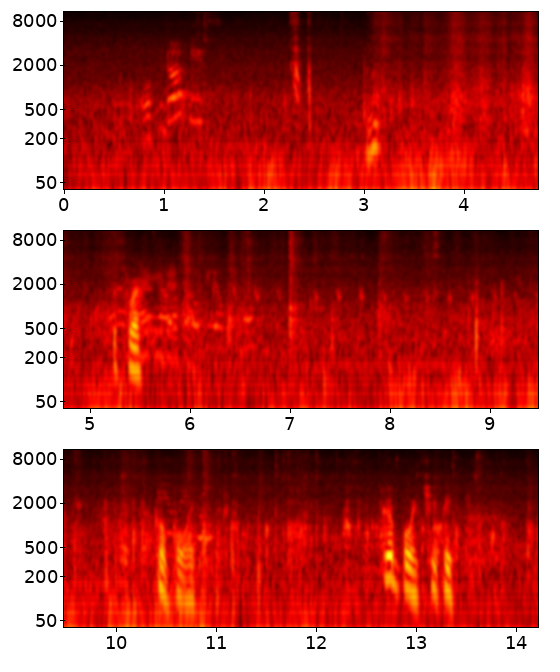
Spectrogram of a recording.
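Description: Horse hooves clop on a dirt trail.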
